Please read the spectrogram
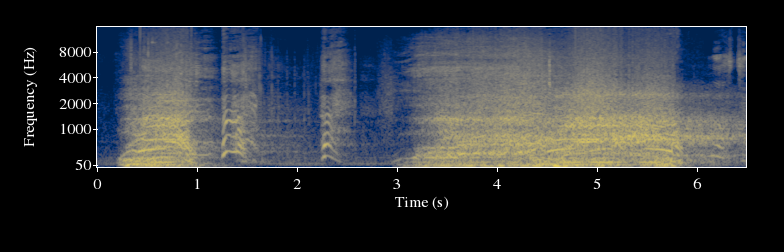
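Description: The Hulk roaring, a deep bellowing creature voice: a short roar, two brief grunts, then a long roar starting about three seconds in and lasting nearly three seconds.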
